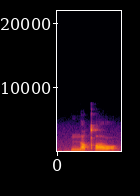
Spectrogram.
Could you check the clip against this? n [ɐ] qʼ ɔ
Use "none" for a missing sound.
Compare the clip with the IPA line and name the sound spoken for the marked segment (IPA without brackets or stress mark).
ɐ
